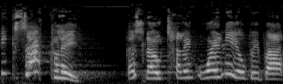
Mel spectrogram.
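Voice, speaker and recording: A squeaky, high-pitched put-on character voice moves along at a moderate pace. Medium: audio drama. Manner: formal, stately.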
